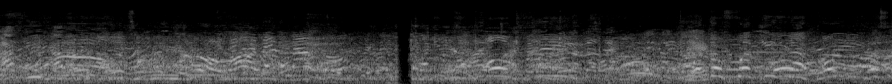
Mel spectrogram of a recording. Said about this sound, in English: This is apparently UFOs over a football game, and multiple people are reacting to it. So it's getting a little loud with the yelling. I turned it down a little bit.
